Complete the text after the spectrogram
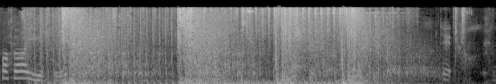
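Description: Rapid gunshots fire in bursts close by.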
